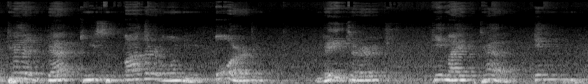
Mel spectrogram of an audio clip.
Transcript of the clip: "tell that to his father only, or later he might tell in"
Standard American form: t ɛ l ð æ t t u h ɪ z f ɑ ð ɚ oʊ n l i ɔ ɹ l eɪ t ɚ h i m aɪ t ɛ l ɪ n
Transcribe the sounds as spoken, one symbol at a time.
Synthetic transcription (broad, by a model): t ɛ l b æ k t u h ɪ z f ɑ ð ɚ oʊ n l i ɔ ɹ l eɪ t ɚ h i m aɪ t ɛ l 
